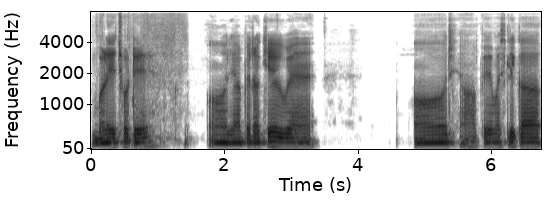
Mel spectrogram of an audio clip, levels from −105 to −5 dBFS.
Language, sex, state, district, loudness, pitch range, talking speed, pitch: Hindi, male, Bihar, Jahanabad, -20 LUFS, 85-90 Hz, 115 wpm, 90 Hz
